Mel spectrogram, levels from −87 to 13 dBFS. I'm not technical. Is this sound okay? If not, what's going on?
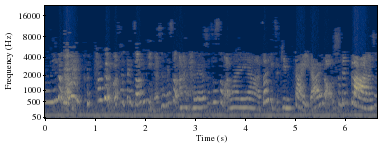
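No. From start to finish the speech has a ringing, washy quality, with a hiss that swells and fades along with the voice instead of sitting steady underneath. That points to heavy compression, likely WMA compression. Ordinary background noise would stay constant.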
